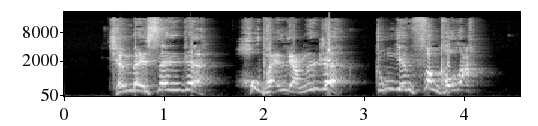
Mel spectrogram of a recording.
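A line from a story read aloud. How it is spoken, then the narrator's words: Sudden angry shout. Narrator (Chinese): 突然，福建人这边呢有个人怒声的喊道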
